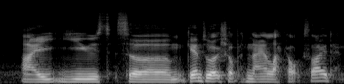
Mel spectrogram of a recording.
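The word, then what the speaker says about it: Nihilakh: see on nids I used some Games Workshop nailac oxide nailac is how you pronounce it their verdigre paint and I just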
